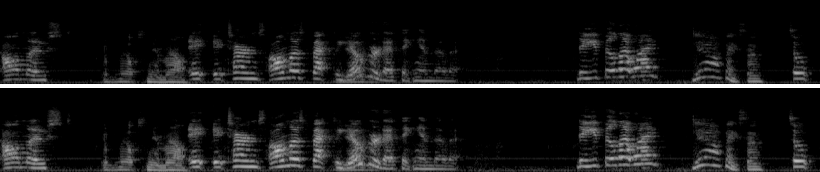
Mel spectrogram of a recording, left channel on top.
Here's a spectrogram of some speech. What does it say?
almost, it melts in your mouth. it turns almost back to Yeah. yogurt at the end of it. Do you feel that way? Yeah, I think so. So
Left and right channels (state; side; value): quieter; left; 5.5 dB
